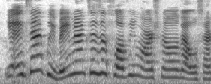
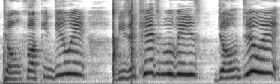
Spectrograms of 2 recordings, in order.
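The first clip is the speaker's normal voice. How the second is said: louder, higher imitated plea at the screen; retold plea to the movie; 6 semitones higher, 7 dB louder than usual. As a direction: beg the movie not to do it, half-yelling. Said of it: "I was like".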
